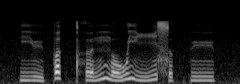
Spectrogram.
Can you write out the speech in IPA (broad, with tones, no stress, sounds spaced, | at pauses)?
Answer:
j yː˨˩ p ɐ˥ k̚ pʰ ɵ˨˥ n n̪ o˨˥ w j iː˨˥ s ʊ˨ k̚ p yː˧ p̚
